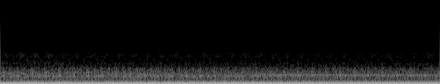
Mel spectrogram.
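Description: A steady, loud low rumble with a faint even hum on top, unchanging throughout.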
